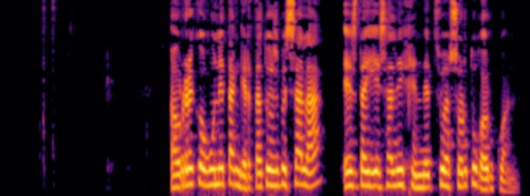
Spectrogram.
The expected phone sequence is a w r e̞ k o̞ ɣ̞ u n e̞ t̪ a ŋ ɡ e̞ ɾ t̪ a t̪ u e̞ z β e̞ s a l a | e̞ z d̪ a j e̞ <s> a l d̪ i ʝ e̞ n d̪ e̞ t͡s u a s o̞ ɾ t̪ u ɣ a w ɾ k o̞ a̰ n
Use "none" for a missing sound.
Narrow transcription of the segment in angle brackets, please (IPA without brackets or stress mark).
s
